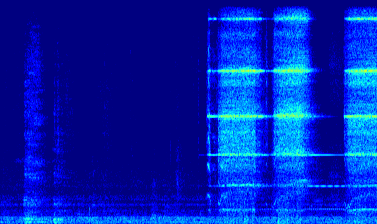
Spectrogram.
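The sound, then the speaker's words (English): A metal bell rings with a harsh, buzzing shriek as dry ice is pressed against it, in three loud, sustained bursts after a few soft, quiet touches, with no talking. “(Laughs) Why does dry ice make a bell ring?”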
